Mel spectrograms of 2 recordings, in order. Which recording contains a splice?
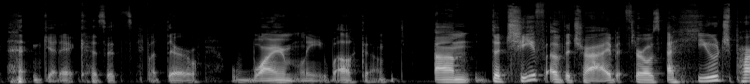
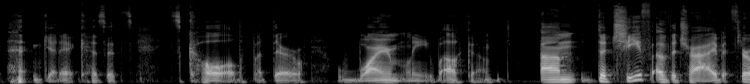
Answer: first; 1 cut; at 1.4 s

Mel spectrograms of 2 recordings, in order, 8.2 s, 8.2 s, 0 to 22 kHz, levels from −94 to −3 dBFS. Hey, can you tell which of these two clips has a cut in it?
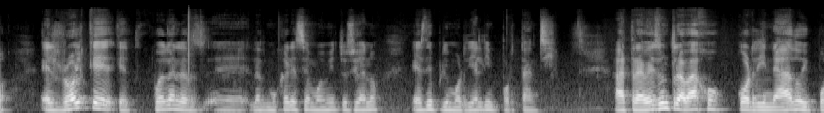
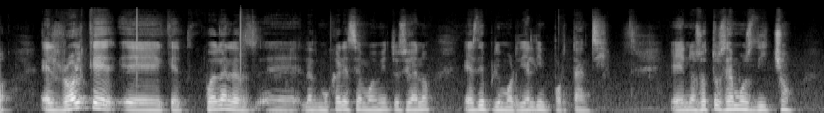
first; 2 cuts; at 1.2 s, 6.0 s

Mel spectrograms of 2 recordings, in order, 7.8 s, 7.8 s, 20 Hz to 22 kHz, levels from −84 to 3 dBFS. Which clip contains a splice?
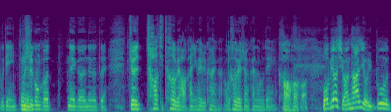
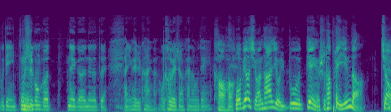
second; 2 cuts; at 2.5 s, 4.7 s

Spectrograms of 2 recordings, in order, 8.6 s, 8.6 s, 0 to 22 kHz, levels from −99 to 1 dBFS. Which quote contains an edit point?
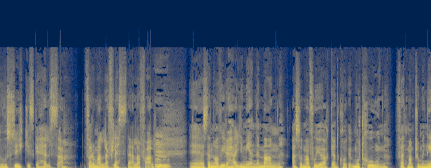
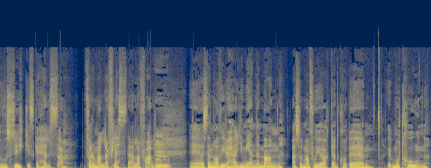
first; 1 cut; at 7.0 s

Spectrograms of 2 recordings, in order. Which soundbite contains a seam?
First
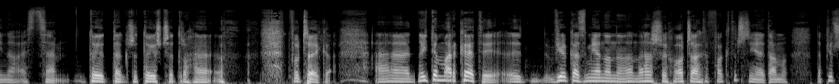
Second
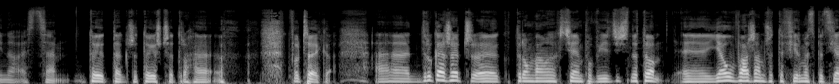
first; 2 cuts; at 4.1 s, 7.0 s

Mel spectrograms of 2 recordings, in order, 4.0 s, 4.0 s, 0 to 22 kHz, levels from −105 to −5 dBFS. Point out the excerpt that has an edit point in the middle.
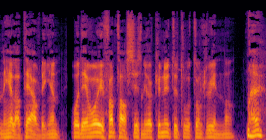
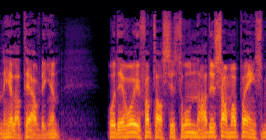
first; 2 cuts; at 1.0 s, 2.1 s

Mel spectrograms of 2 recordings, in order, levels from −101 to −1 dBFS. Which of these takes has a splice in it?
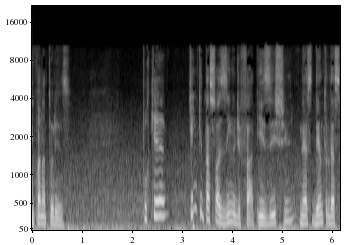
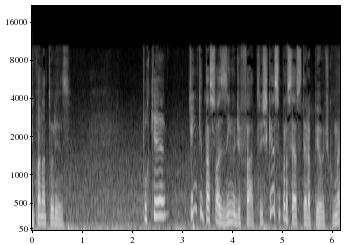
first; 1 cut; at 4.5 s

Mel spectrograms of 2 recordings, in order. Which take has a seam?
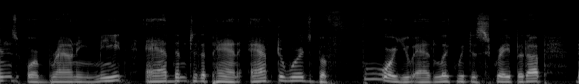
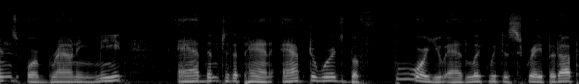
first; 1 cut; at 1.4 s

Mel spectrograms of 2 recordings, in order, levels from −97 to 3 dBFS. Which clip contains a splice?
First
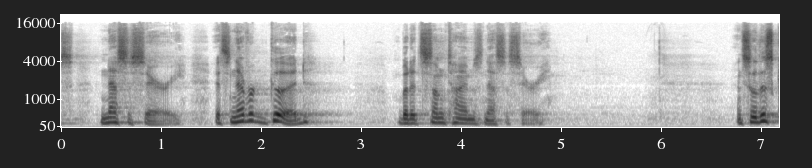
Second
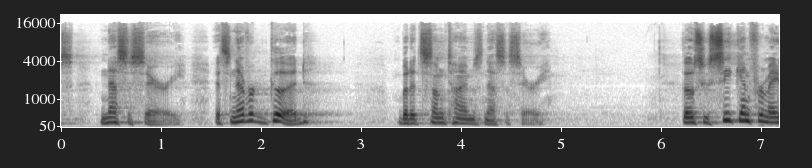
second; 1 cut; at 6.2 s

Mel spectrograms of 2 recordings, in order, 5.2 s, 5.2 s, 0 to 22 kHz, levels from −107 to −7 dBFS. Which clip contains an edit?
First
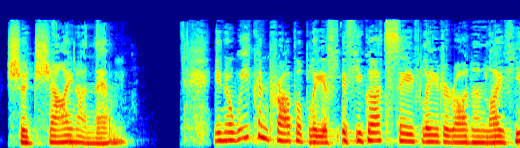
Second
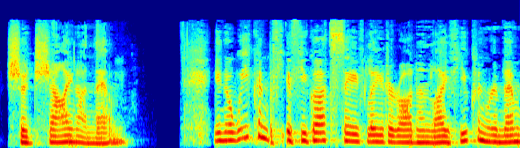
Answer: second; 1 cut; at 2.7 s

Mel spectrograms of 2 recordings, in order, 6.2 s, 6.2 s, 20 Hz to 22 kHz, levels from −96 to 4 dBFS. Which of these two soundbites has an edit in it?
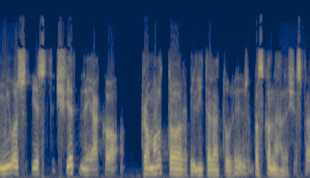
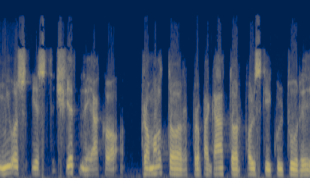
first; 1 cut; at 3.8 s

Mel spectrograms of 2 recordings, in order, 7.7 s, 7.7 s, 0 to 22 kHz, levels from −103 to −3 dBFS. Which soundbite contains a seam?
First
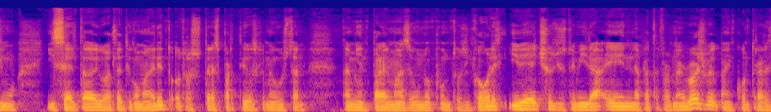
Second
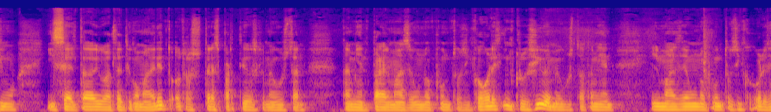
first; 1 cut; at 5.0 s

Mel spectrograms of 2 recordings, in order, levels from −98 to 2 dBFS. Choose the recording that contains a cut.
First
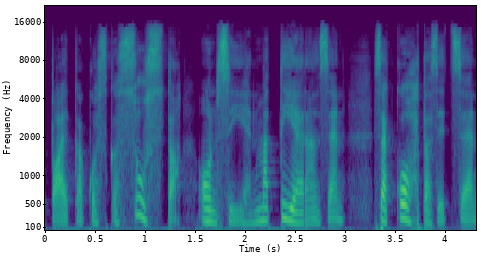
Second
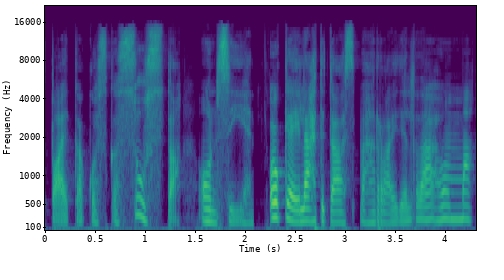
second; 1 cut; at 2.1 s

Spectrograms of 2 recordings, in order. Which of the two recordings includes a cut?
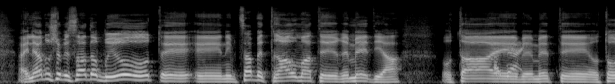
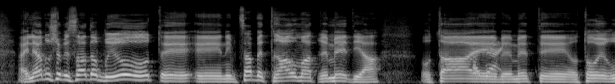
second; 1 cut; at 3.2 s

